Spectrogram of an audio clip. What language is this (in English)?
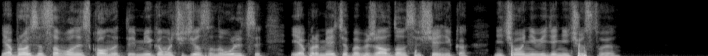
Russian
